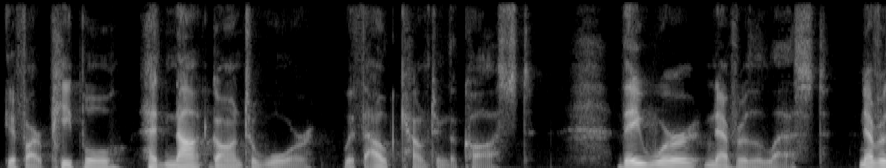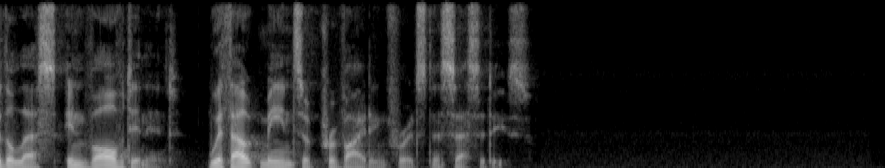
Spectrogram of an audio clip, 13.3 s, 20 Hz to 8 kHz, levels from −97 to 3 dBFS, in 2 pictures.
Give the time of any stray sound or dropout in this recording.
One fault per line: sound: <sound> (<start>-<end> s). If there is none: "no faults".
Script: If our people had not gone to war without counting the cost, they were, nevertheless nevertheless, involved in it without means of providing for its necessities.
no faults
